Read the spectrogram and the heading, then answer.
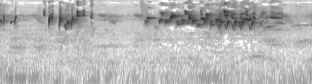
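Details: Goldfinch being trained to sing, with a few sharp high chirps followed by a sustained, rapid, chattering twitter run, bright and liquid, before trailing off.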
